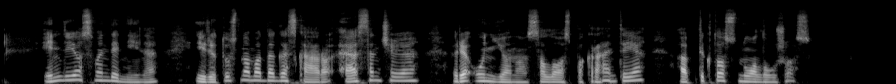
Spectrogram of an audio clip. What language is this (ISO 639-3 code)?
lit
